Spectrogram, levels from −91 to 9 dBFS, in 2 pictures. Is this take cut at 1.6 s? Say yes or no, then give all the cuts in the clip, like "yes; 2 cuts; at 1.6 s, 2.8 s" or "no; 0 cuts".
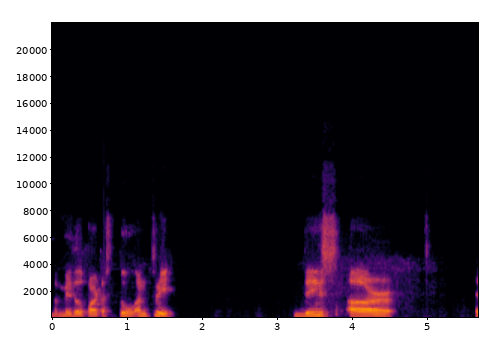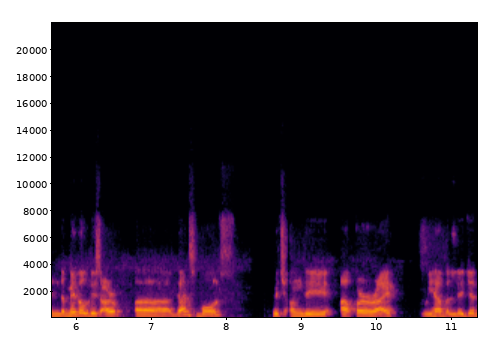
no; 1 cut; at 4.0 s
